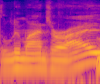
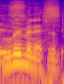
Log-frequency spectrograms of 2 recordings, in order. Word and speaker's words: Lumines: I think it was Lumines Arise. – Luminous. It's pronounced the Luminous.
